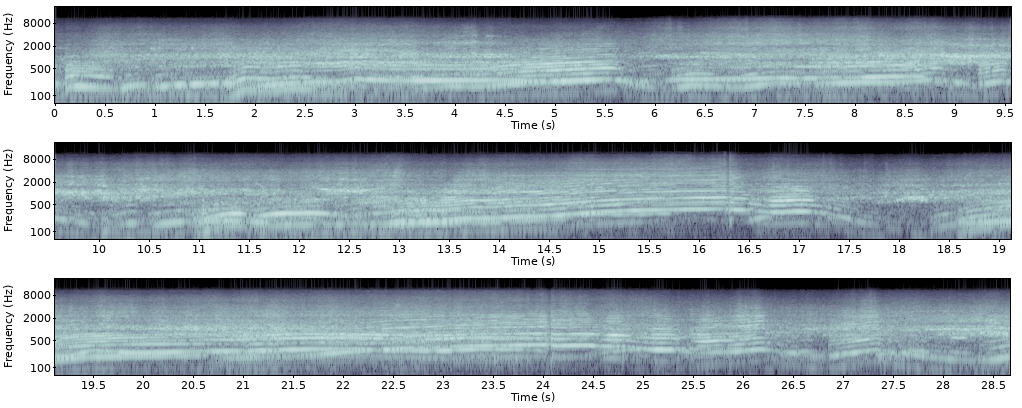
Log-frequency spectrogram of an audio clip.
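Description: Car engines rev hard and roar, rising and falling.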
